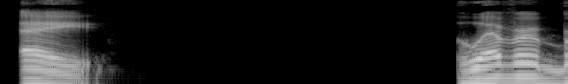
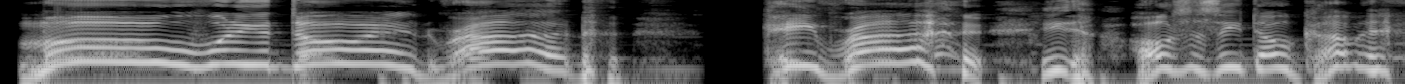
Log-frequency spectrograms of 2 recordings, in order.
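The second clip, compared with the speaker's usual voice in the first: much higher, louder yells at the fighter; yelling at the screen; 13 semitones higher, 3 dB louder, slower than usual. Retold or imitated. Fan screaming at Keith on the screen, high loud yells. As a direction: scream at the TV like it can hear you. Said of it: "I be yelling at the screen".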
